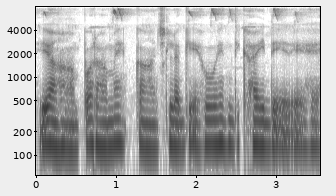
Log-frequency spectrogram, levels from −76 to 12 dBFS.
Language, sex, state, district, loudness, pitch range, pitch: Hindi, male, Himachal Pradesh, Shimla, -18 LUFS, 130-140 Hz, 135 Hz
